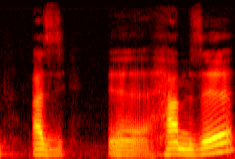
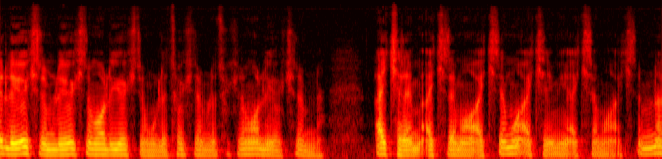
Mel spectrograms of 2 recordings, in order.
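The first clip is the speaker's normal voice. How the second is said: quick running recitation, getting softer as each series goes on; fast drill, voice sinking away through the list; rapid conjugation; 4 dB quieter than usual. Real, not acted. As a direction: rattle off the verb table by rote.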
